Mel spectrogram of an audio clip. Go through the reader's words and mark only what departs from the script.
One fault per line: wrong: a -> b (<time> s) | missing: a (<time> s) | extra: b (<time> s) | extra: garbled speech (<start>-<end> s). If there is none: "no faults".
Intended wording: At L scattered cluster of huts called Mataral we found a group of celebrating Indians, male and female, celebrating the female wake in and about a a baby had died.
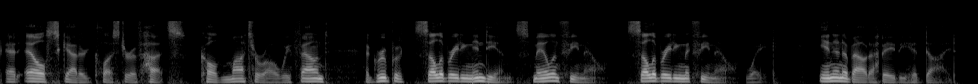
no faults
